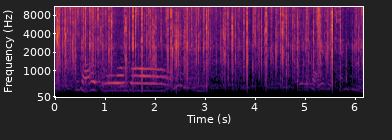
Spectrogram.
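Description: Faint voices of people talking nearby, over many irregular light crackles and taps close to the microphone.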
